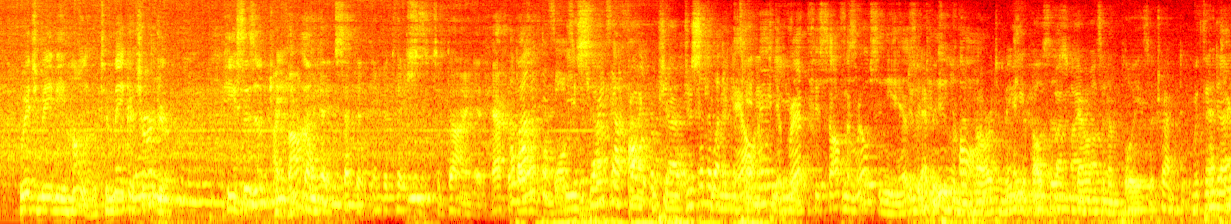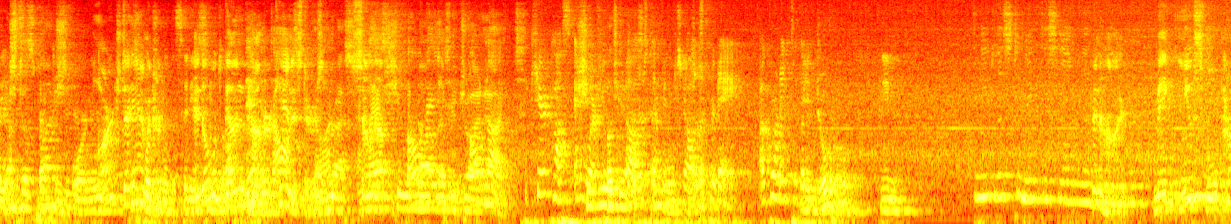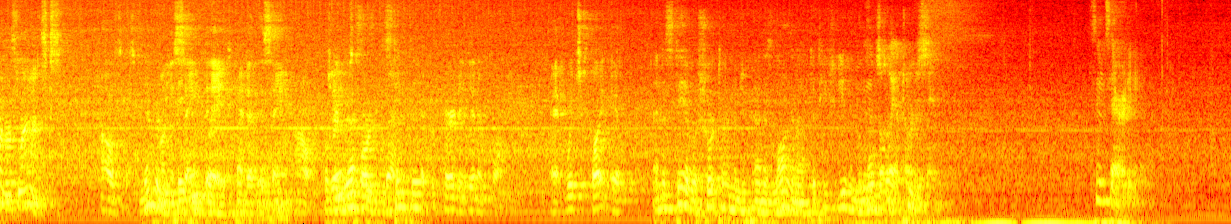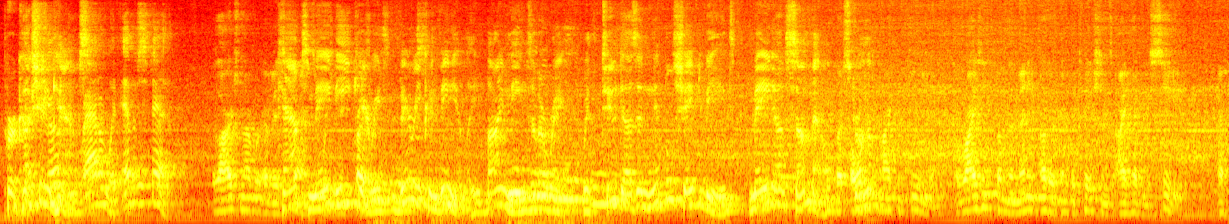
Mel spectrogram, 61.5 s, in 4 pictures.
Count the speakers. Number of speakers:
seven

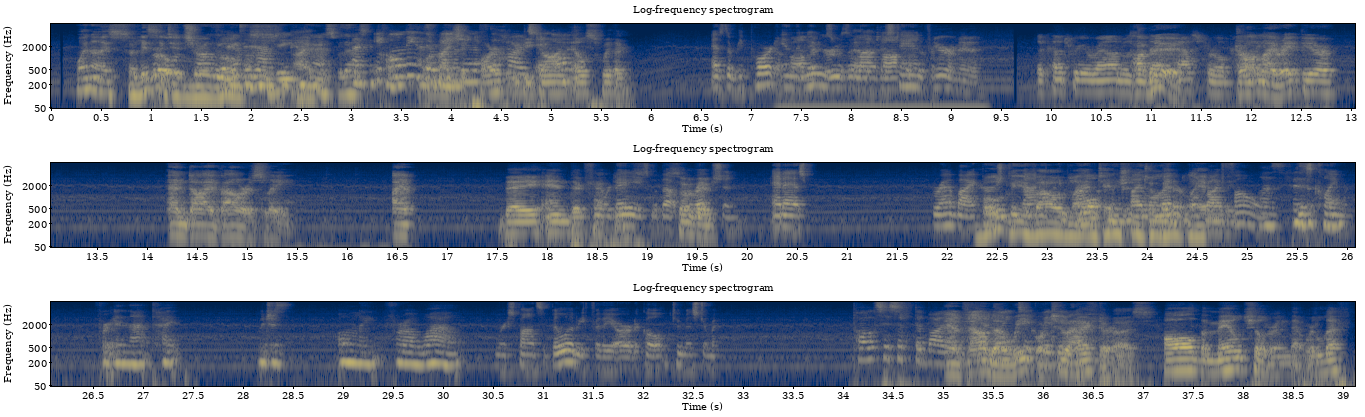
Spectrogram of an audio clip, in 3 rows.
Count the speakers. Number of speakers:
nine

